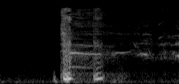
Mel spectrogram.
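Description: A sudden sneeze attack: one sharp, explosive sneeze followed quickly by a second, softer burst, with no talking around them.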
